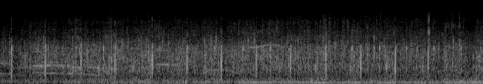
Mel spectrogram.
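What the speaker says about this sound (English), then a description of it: "Will you clap as loud as you can for Dr. Vernon Ray?" Scattered audience clapping for an honoree at a tennis Champions Cup event, fairly faint and distant, with individual sharp claps standing out over a low steady hum.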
